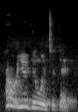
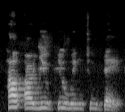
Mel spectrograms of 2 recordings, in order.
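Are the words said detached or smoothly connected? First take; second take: connected; detached. First: The words are said smoothly, flowing together. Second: The words are said separately and detached.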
